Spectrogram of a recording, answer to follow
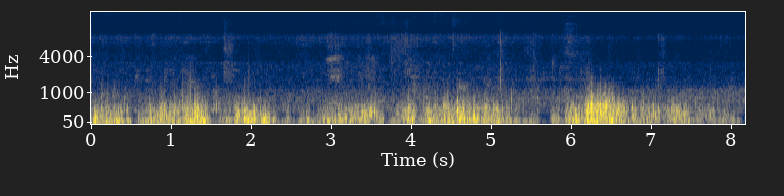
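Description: Wind buffeting the microphone in irregular low rumbling gusts, the strongest about six seconds in.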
